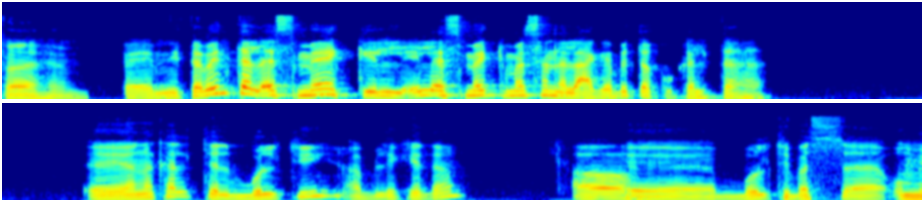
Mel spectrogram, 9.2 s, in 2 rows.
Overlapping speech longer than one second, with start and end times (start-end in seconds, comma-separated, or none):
none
